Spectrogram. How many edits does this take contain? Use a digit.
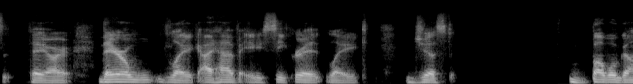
0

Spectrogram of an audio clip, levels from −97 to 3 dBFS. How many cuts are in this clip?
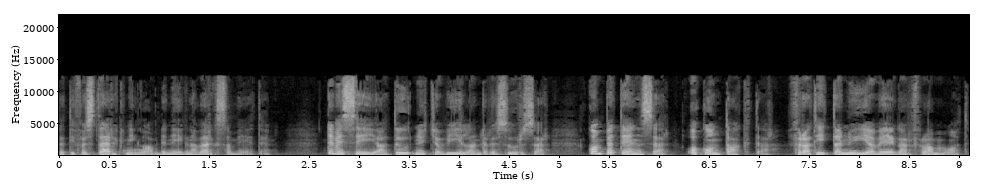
1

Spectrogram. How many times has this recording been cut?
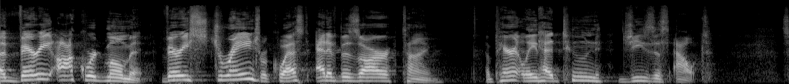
5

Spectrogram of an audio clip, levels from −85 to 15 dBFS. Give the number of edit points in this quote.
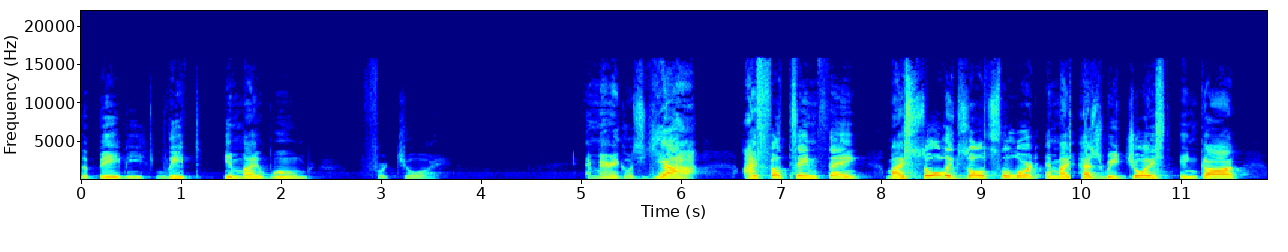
2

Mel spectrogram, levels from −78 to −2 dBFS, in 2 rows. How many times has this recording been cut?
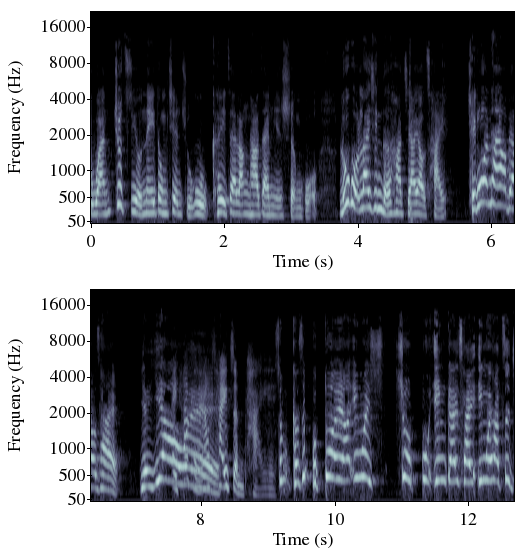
0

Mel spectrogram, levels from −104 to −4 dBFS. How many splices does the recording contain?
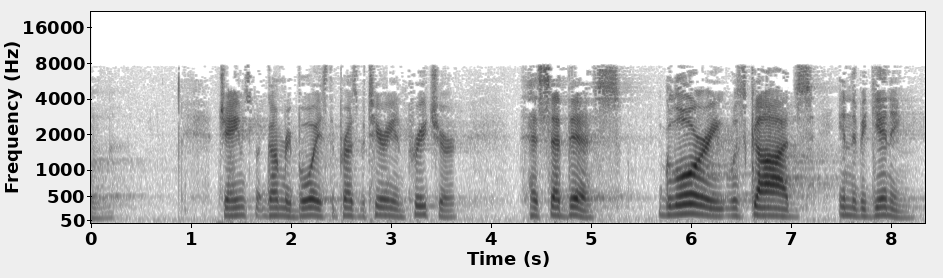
0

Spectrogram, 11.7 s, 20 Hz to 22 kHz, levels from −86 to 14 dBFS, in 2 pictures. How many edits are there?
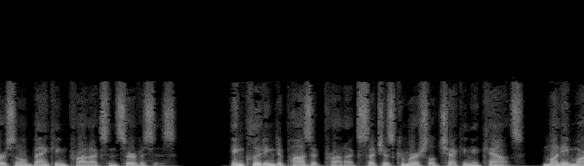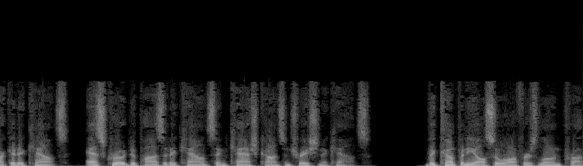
0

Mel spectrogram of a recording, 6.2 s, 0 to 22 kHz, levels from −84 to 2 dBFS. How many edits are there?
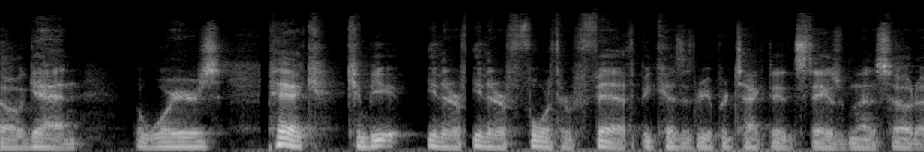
3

